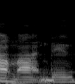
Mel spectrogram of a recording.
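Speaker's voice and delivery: sheepish, embarrassed groaning complaint. Retelling being caught by mom: imitating own embarrassed groan. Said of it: "I was embarrassed".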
